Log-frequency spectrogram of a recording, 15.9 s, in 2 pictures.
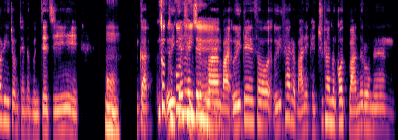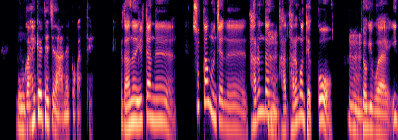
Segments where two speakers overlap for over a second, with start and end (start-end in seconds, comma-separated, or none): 3.1-4.5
